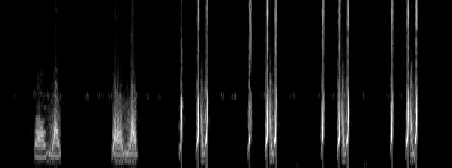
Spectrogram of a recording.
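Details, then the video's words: Female common quail calling: two low, raspy, harmonic notes, then sharp high clipped notes in quick groups of two or three, repeated roughly once a second against a quiet background. "madi batair ki awaz"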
